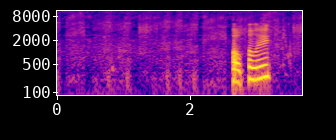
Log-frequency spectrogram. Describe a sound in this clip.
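A video game fishing reel whirs softly.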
